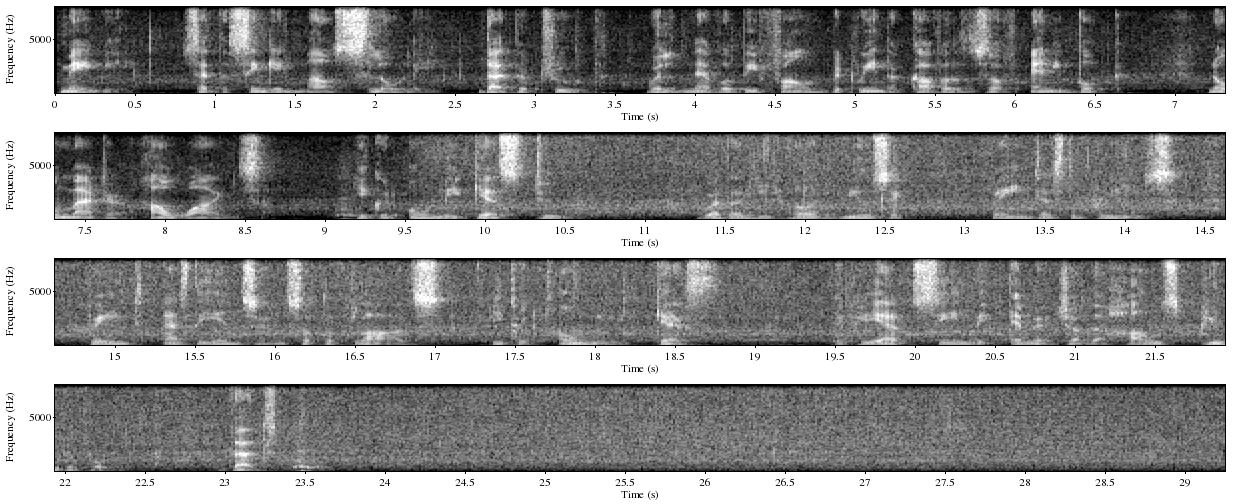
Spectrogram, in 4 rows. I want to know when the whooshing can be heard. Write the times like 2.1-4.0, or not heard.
8.8-9.4, 23.2-23.6.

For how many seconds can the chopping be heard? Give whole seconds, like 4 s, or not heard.
not heard.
